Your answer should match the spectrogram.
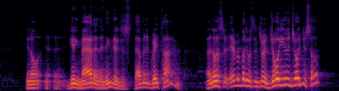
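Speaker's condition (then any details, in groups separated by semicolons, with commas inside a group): No condition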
